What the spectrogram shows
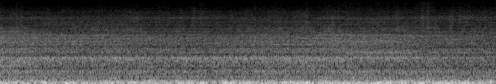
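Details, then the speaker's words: Home oil-fired boiler burner restarted after running out of oil, refilled and fuel line bled: steady low roar with soft rushing hiss, no sputtering or pulsing; burner lit and firing evenly. "That's when the boiler started."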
